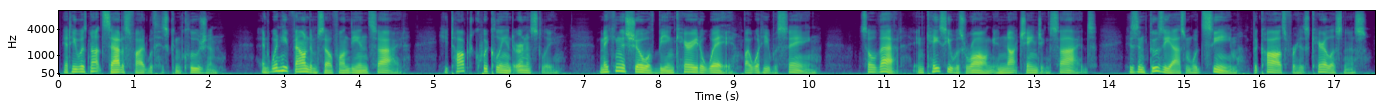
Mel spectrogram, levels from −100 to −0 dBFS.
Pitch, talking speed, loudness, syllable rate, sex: 105 Hz, 180 wpm, -22 LUFS, 5.0 syllables/s, male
